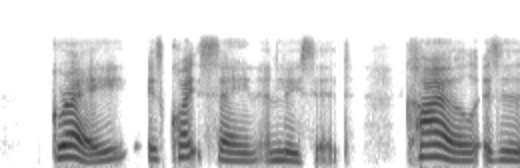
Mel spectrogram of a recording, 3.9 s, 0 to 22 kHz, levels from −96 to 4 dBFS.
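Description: Speech, with no technical faults to report.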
